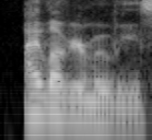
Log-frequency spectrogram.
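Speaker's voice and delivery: normal talking voice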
